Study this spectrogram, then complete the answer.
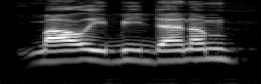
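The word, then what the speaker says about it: molybdenum: right mineral Metals ow malignum if you can't remember how to say it say it like I used to say it Mali B denim a woman named Molly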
